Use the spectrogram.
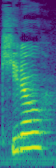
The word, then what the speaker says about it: keto: But the way I remember how to say keto is if I say Keto Guido, and I know I said it right.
